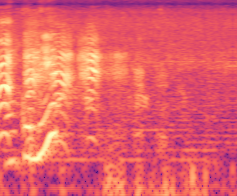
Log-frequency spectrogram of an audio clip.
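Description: A young girl laughing: a few quick, high-pitched bursts in the first second, then quieter.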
